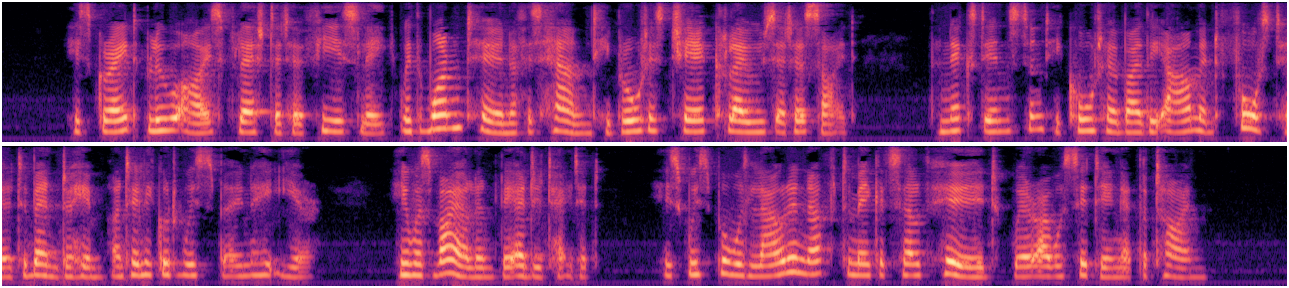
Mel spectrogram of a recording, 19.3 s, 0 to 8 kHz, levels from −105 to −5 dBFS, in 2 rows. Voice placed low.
No: high, 235 Hz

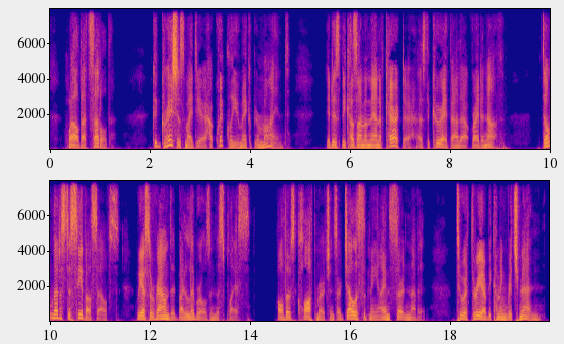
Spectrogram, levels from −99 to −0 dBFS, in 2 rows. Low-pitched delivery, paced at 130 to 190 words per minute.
No: low, 130 Hz; average, 200 wpm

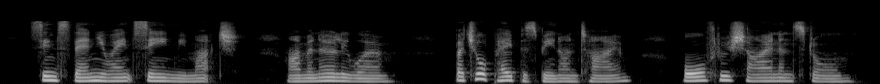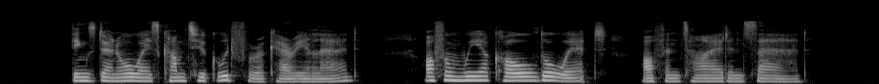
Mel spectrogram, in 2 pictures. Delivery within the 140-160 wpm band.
Yes: average, 145 wpm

